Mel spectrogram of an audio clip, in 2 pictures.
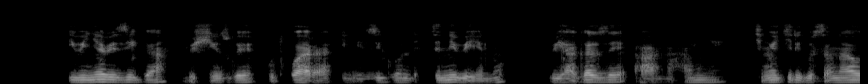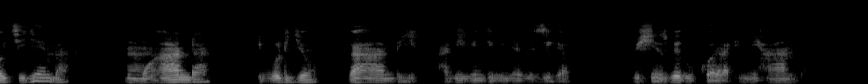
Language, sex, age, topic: Kinyarwanda, male, 18-24, finance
